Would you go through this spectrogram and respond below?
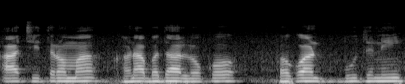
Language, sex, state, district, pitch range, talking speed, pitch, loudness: Gujarati, male, Gujarat, Gandhinagar, 140-150 Hz, 120 wpm, 145 Hz, -18 LUFS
